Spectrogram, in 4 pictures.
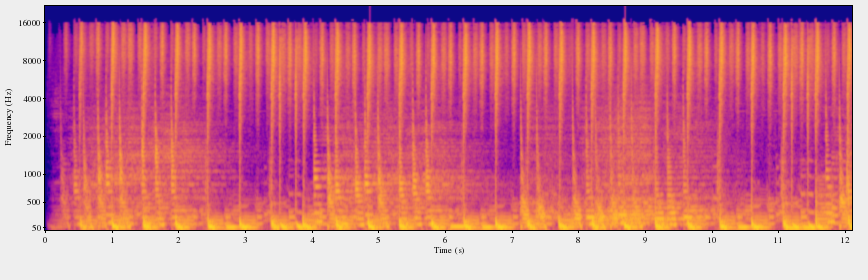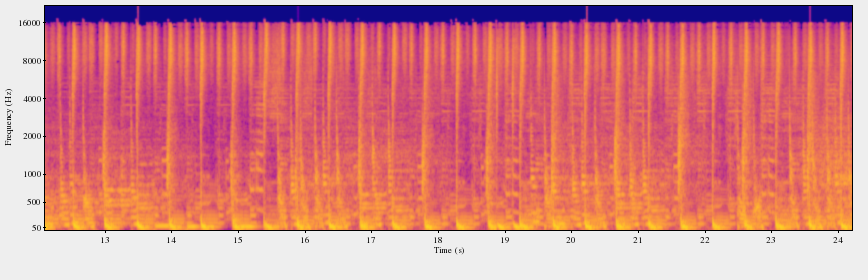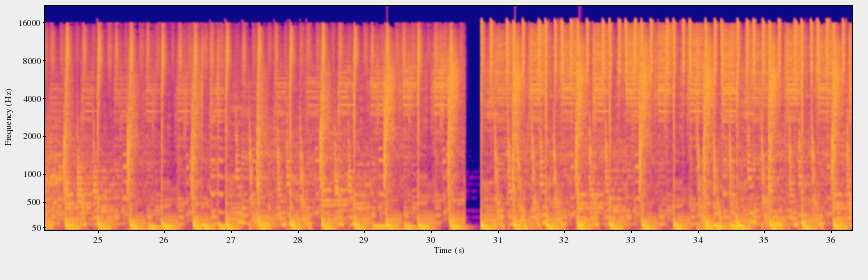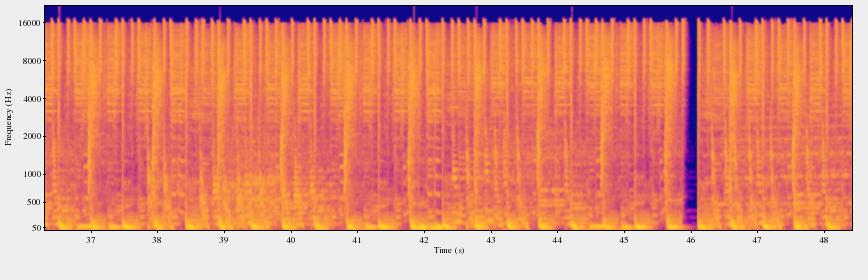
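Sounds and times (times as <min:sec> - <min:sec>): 
disco track with wonky bassline: 0:00.4 - 0:48.4.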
